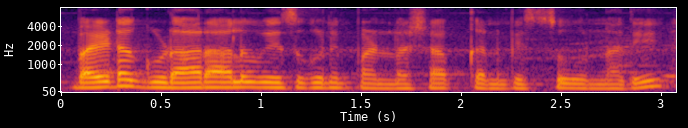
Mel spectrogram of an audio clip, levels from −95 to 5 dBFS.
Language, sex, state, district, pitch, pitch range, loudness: Telugu, female, Telangana, Hyderabad, 175 Hz, 155-185 Hz, -19 LUFS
